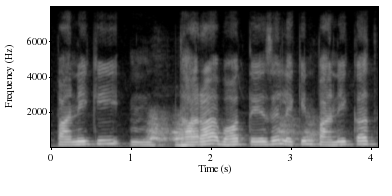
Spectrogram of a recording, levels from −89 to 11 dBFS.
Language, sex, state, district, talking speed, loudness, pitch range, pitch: Hindi, male, Odisha, Khordha, 130 wpm, -17 LUFS, 155-185 Hz, 170 Hz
